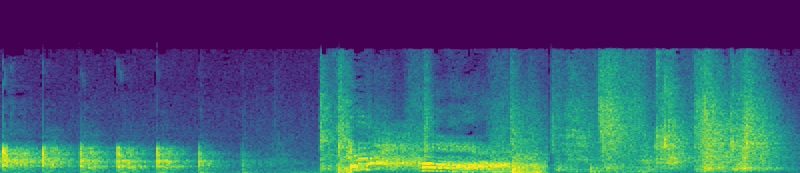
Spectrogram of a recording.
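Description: A man laughing in quick, even ha-ha pulses, about five a second, that break off after a second and a half. After a short pause comes a sudden loud smack, then a cry that falls in pitch.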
